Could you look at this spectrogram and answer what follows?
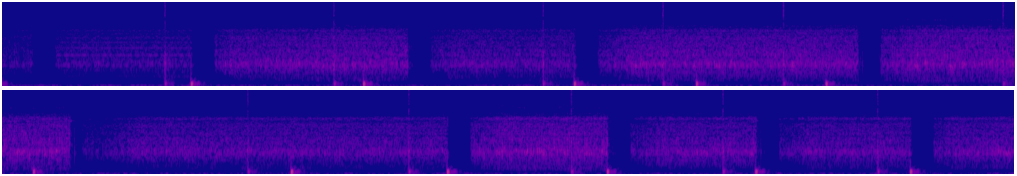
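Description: Eton Grundig Executive Traveler III portable radio's speaker hissing with shortwave static, with no station heard. The hiss drops out for an instant about ten times, each time with a small click as a button press steps the tuning to another shortwave frequency or meter band.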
